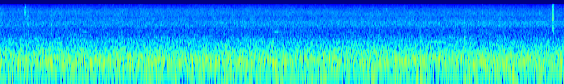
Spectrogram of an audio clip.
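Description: Steady low rumbling of wind buffeting the microphone on an open boat, with one short click near the end.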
